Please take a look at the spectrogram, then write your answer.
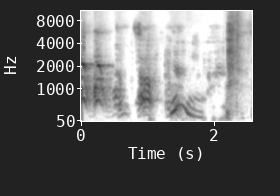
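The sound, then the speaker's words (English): A dog lets out a run of loud barks and yips, several short bursts with rising and falling whiny pitch, ending in a sharper, noisier yelp. “I thought about getting another dog, like to have her to have a buddy, but this dog's so used to having undivided attention.”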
